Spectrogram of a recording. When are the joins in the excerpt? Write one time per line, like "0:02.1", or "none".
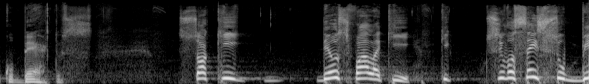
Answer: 0:01.7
